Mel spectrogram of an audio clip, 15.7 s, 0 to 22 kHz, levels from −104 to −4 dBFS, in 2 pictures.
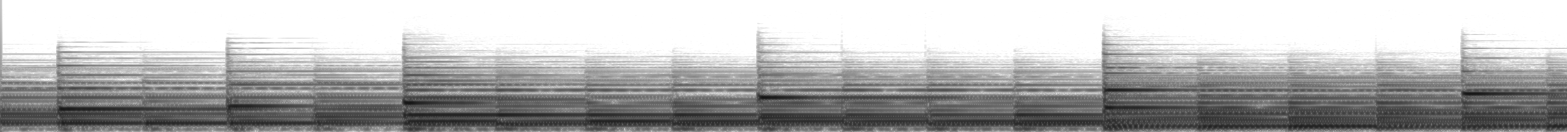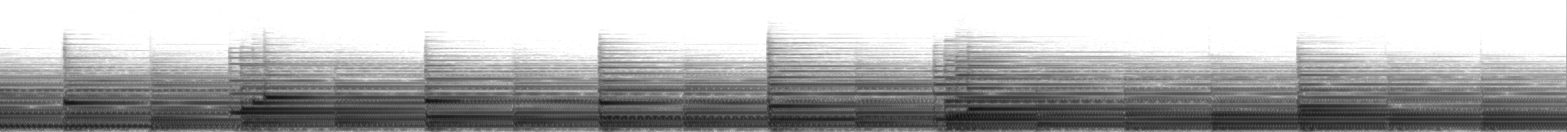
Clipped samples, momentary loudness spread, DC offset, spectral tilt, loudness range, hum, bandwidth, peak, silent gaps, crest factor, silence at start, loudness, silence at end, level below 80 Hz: under 0.1%; 6 LU; under 0.1%; -10.5 dB/octave; 3 LU; none; 5.8 kHz; -2 dBFS; none; 16 dB; 0 s; -19 LUFS; 0 s; -52 dBFS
